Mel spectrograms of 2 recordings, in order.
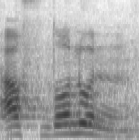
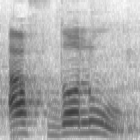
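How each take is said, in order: First: The word ends with an added final n sound. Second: The word ends on a vowel without final n. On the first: The speaker calls it wrong. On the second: The speaker calls it right.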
